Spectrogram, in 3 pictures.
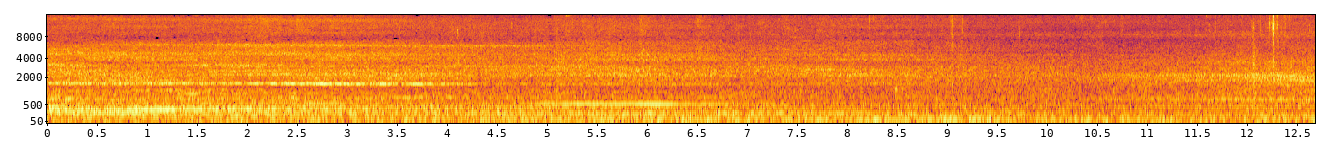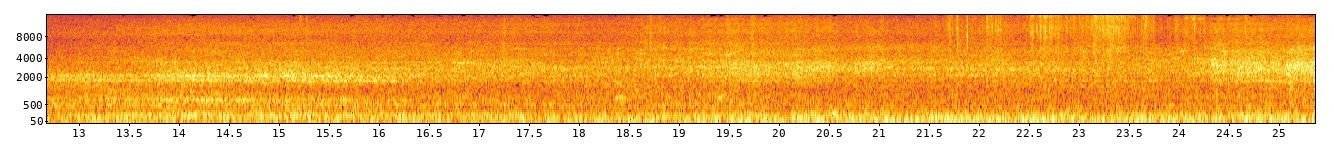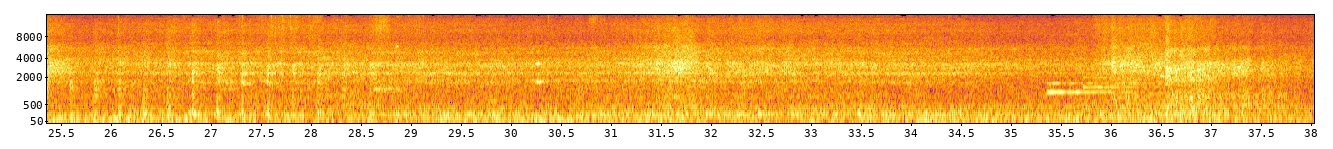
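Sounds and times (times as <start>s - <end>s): freight train rolling past: 0.0s - 38.0s
wheels clickety-clack: 24.9s - 29.0s.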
